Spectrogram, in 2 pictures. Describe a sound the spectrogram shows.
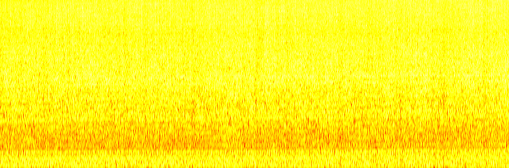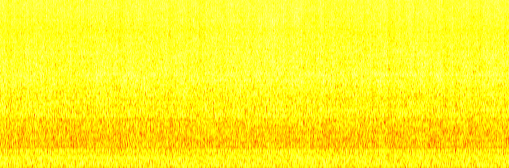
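A propeller plane's engine drones loudly and steadily, heard from inside the cockpit.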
